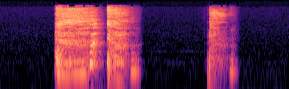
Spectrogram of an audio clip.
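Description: Three harsh, forceful coughs: two close together, then one more after a pause. Ordinary coughing fit.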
